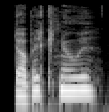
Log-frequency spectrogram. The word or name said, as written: dobbeltknude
